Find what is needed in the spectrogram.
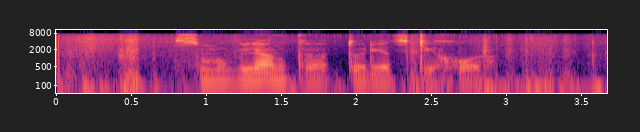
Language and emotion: Russian, neutral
